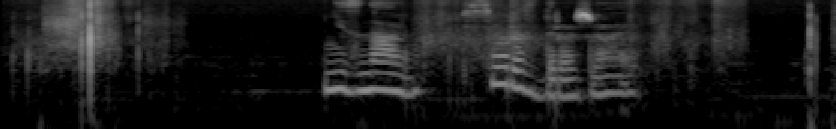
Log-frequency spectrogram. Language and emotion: Russian, sad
